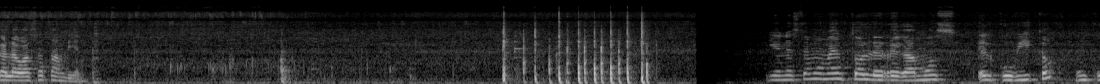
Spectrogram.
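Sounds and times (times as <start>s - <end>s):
tomatoes sizzling in a pot: 0.0s - 11.0s
sharp taps: 5.0s - 6.6s.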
